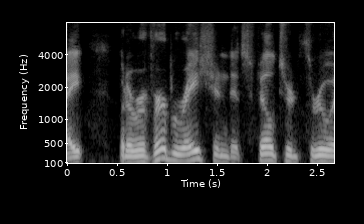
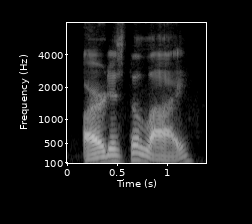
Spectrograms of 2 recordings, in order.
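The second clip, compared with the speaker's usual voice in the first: spoken slowly, at a slow pace; 2 semitones lower than usual. Repeating a quote slowly as asked, said slowly. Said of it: "Say it slow again".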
